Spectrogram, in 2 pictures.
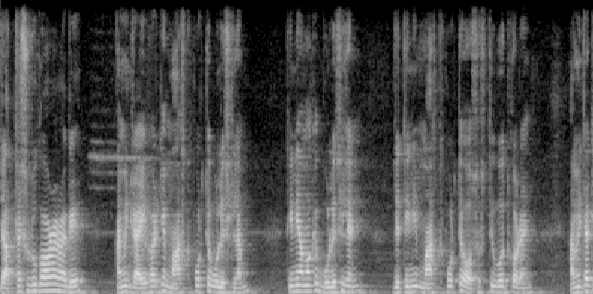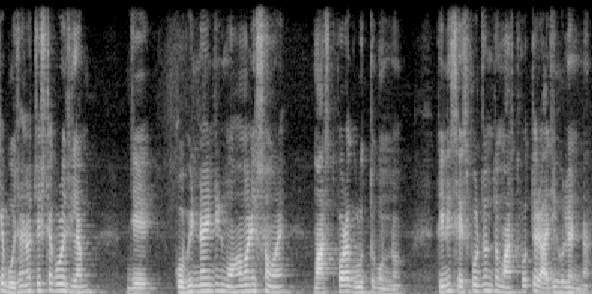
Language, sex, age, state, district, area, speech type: Bengali, male, 18-30, West Bengal, Purba Medinipur, rural, spontaneous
